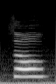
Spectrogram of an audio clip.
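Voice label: "zou" neutral tone, Mandarin Chinese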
